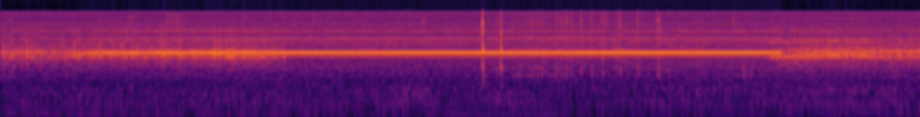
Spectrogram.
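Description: A toad gives a loud, steady, high-pitched trill close by.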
